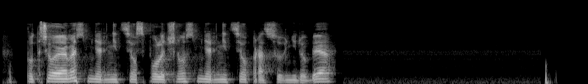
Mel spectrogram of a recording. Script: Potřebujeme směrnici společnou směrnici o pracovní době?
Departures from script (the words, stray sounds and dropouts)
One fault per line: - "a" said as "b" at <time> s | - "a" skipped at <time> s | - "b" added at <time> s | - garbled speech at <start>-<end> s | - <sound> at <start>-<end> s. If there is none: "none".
none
